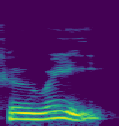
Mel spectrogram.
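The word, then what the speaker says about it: khuwi: and that spell k h u w i pronounced kuwi but in the translation of the egyptian it's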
